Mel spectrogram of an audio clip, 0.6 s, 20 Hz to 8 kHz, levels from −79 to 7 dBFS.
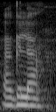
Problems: background sounds at intervals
